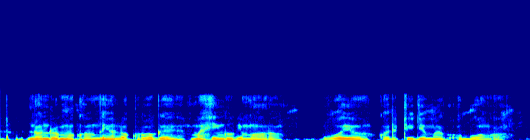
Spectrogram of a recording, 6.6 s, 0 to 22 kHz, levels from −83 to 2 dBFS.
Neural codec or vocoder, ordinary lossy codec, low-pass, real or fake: codec, 24 kHz, 3 kbps, HILCodec; none; 7.2 kHz; fake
